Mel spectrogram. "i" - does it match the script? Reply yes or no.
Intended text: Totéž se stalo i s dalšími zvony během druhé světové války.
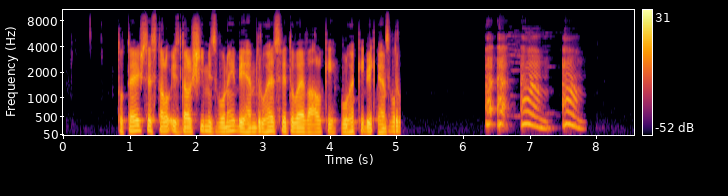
yes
